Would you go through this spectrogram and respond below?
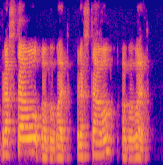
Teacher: Here visarga sandhi rule will be applied when visarga, when visarga sandhi rule will be applied when visarga, when visarga followed by short a, when visarga followed by short a, then visarga converted into o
